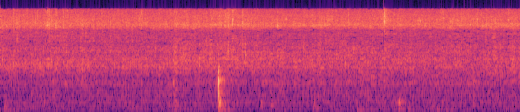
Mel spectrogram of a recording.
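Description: Slices of Serrano ham frying in a nonstick pan, with a soft, steady sizzle. A single sharp click comes about two seconds in.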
